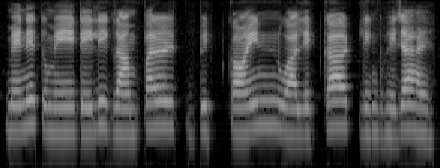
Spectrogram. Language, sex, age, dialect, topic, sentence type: Hindi, female, 18-24, Marwari Dhudhari, banking, statement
